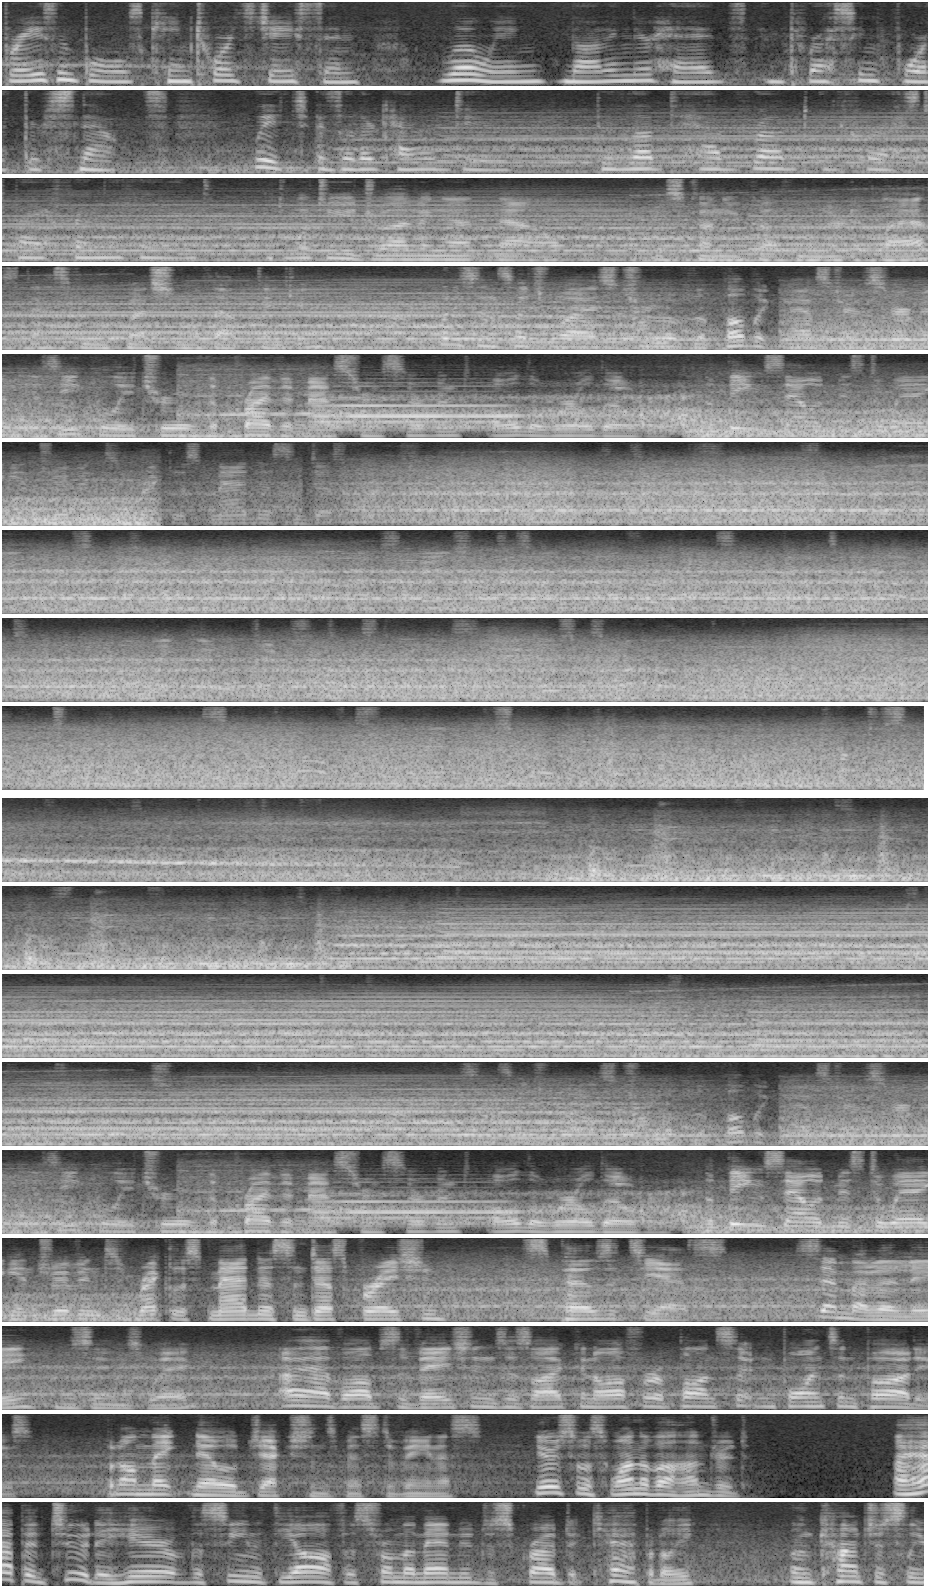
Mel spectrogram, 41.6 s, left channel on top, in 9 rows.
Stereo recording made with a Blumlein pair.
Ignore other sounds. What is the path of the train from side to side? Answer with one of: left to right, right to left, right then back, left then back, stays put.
right to left.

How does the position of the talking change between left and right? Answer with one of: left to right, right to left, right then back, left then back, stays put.
left to right.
